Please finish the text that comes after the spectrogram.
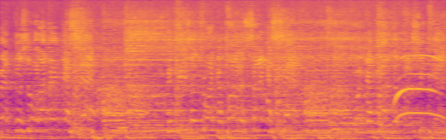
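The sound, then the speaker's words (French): A loud live concert roars with music and crowd noise as it ends on a well-known song, and near the end a father attending with his son lets out a rising, whooping shout above the din. “c'est moi qui crie.”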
